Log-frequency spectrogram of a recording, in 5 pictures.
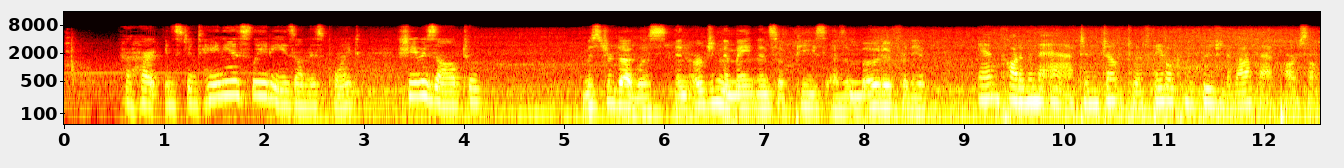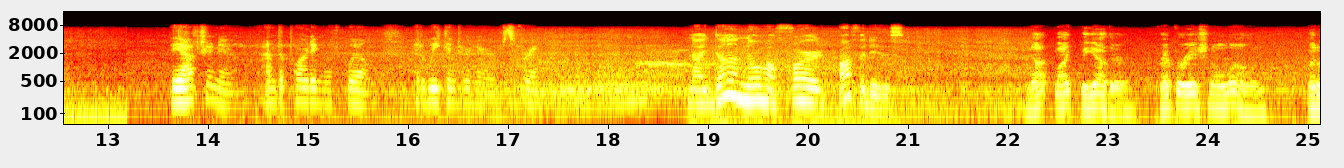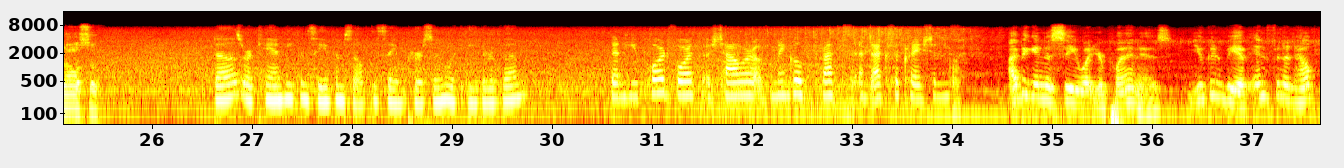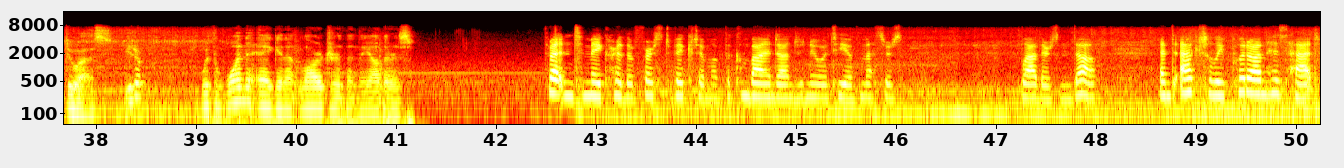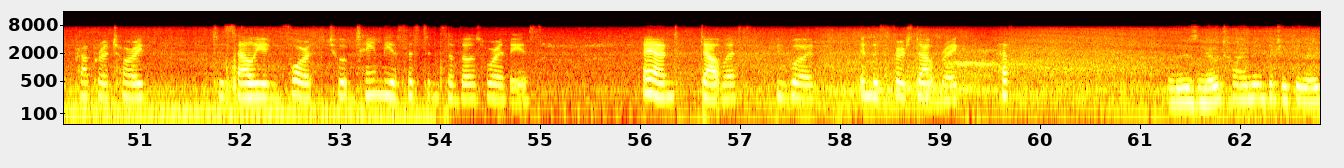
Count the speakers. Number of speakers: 10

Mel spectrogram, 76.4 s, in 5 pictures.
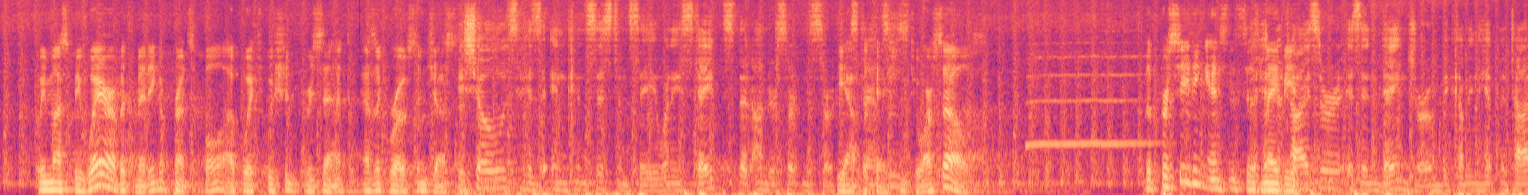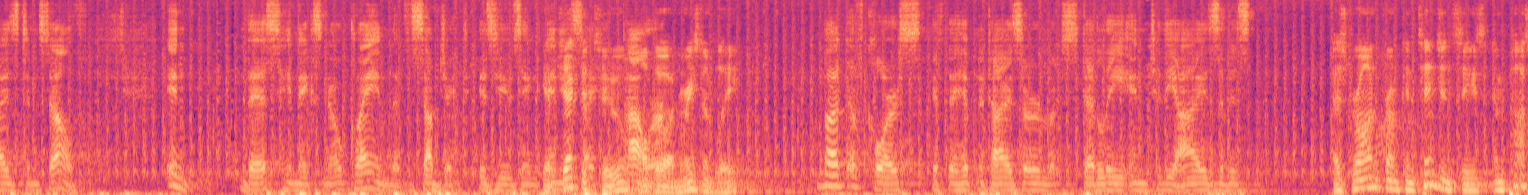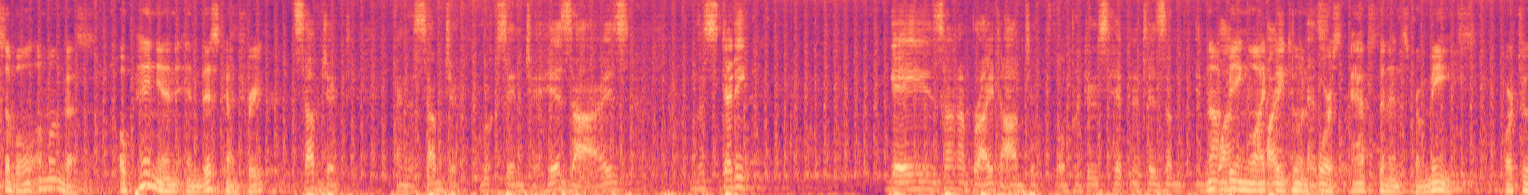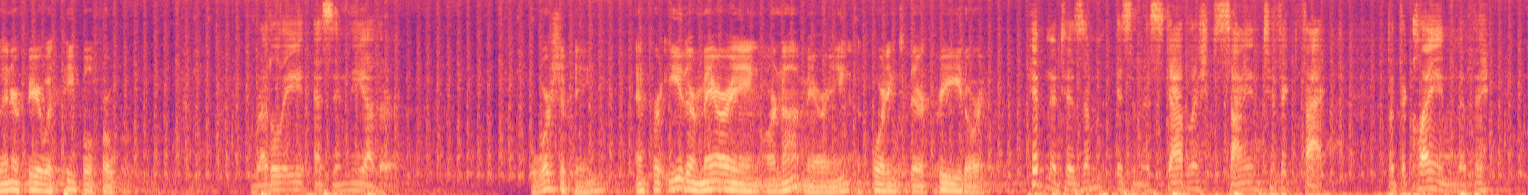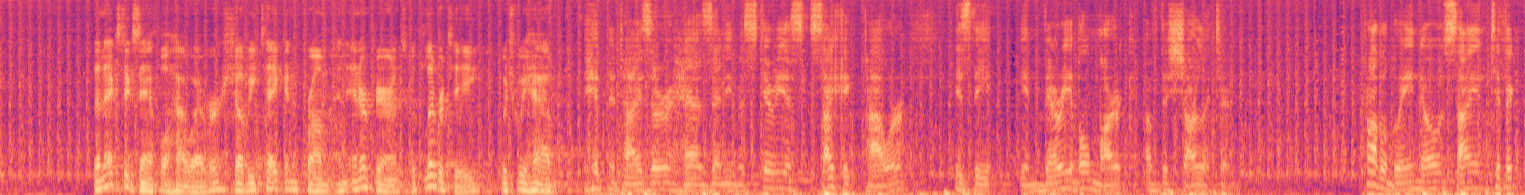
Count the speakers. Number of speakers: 2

